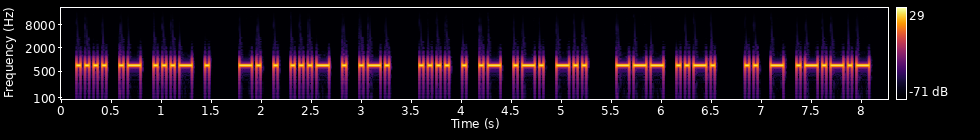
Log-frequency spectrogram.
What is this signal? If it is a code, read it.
Morse code, heard as a keyed tone, about 28 wpm, 700 Hz. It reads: HAVE NEVER HEARD OF IT.
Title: Sentences from Top 1000 Words - Review Part 3 - 28wpm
